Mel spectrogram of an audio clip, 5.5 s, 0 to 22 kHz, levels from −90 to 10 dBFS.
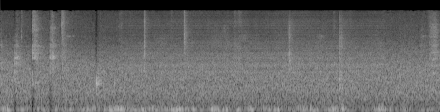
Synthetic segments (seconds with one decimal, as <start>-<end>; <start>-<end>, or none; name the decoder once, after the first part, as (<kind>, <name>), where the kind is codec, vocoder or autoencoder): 1.5-4.8 (autoencoder, DAC-VAE)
